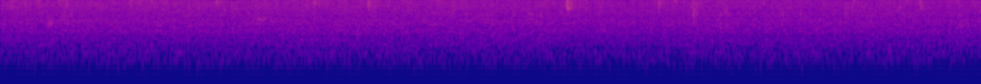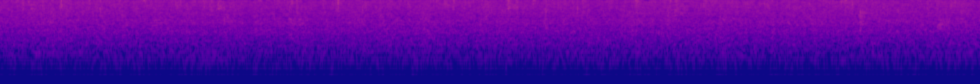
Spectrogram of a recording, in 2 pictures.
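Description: Calm, steady rain falling, an even hiss with a few faint ticks of single drops.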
